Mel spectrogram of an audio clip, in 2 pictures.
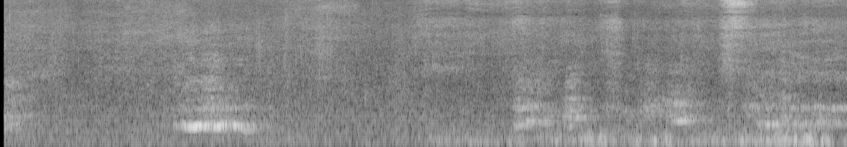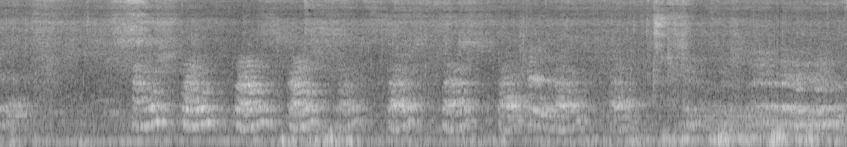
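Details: California sea lion females and pups in Monterey Bay, California, give rough, honking barks in quick repeated bursts over low surf, the calls mothers and pups use to recognise each other.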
